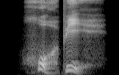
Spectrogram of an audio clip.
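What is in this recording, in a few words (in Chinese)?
"货币", Mandarin Chinese; HSK6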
